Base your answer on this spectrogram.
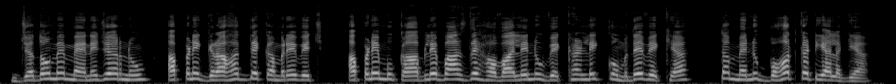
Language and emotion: Punjabi, disgusted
